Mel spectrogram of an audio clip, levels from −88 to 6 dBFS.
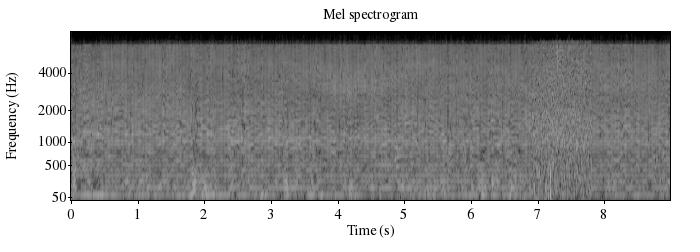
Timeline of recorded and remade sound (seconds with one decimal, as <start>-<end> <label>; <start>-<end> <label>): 0.0-6.9 remade; 6.9-7.8 recorded; 7.8-9.0 remade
